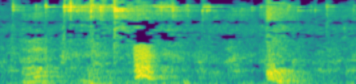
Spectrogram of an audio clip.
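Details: Fighting Labrador Retrievers, named as Zera, Tom, Foxy and Alabel, give two loud, sharp barks about a second apart, with a person speaking Korean faintly underneath.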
